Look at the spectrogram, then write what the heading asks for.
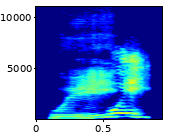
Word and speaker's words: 回: ইউআই থাকবে, শুধুমাত্র ইউআই থাকবে, বাট এটা উচ্চারণ হবে উয়েই, উয়েই, হ্যাঁ।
